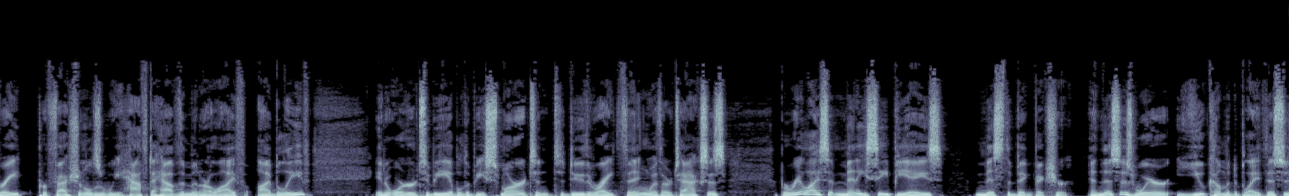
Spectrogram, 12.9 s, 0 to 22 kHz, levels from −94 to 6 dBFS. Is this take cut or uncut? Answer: uncut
